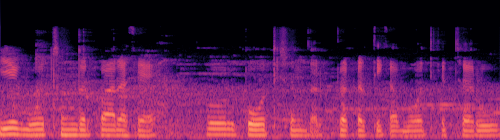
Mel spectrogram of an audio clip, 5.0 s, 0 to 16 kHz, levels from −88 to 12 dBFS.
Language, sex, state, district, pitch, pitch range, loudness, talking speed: Hindi, male, Uttar Pradesh, Muzaffarnagar, 135 Hz, 130-145 Hz, -17 LUFS, 190 wpm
